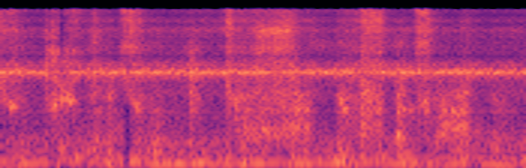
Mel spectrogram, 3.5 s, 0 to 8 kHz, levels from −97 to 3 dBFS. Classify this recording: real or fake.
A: fake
